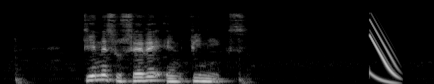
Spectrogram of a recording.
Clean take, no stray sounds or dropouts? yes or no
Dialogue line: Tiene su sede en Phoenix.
no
